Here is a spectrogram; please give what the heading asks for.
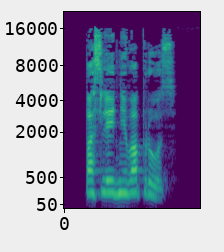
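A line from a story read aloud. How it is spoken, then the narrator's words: Hurried. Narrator (Russian): торопливо проговорила я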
